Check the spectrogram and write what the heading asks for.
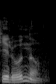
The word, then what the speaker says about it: Yelloan: votre entreprise alors yellowan ok alors ça se prononce yellone yellow leeit et ça sécrit yellow y e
